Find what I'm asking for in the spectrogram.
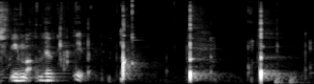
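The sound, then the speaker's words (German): Three sharp, hollow pops made by putting a finger in the mouth, imitating a cork popping, spaced about a second apart after a brief stretch of speech; fairly loud. “Na, du musst den Finger, also man macht eine, heutzutage, ich sage aus der Zeit vor Covid und Co., wo man auch gerne mal schmutzige Finger haben konnte, dann nahm man den Finger in den Mund und macht dann so”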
